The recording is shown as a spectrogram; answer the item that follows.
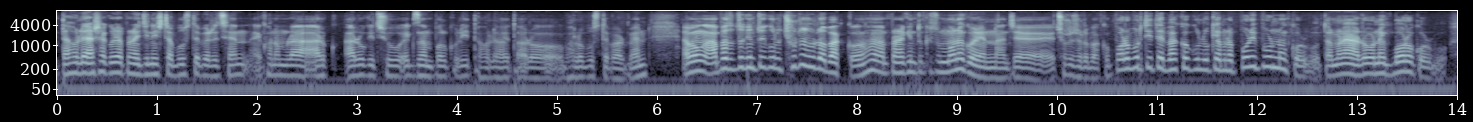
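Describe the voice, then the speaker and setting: A man's voice: mid-range voice, animated, quick pace, fairly bright tone. A man teaching French in a casual spoken lesson, explaining step by step and correcting himself often. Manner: explains step by step, repeats himself, many fillers and self-corrections.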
